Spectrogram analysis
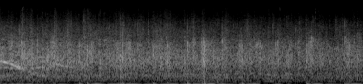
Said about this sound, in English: Okay, how about giving them a great clap?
